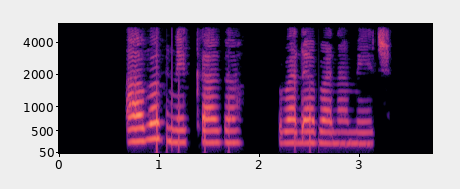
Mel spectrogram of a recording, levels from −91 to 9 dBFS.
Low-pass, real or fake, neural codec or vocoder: 5.4 kHz; real; none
